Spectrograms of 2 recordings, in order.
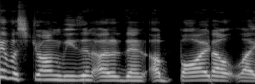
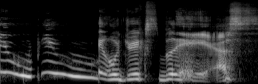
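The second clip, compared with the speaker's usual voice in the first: spell casting; 5 semitones higher, much slower than usual. Pretend. Spell-casting sound and name.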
